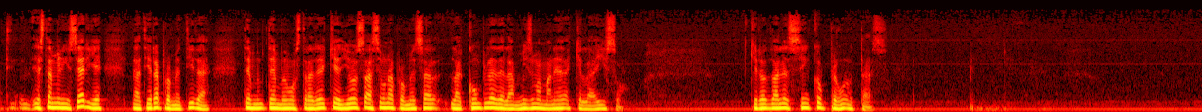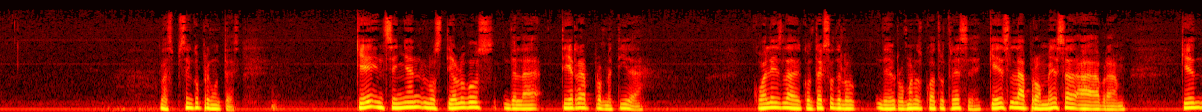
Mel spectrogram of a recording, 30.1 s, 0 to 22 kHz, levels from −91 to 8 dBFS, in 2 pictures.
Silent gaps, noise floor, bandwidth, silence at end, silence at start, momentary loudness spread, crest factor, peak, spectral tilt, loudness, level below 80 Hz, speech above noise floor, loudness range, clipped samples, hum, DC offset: none; -51 dBFS; 13 kHz; 0 s; 0 s; 9 LU; 16 dB; -8 dBFS; -7.5 dB/octave; -22 LUFS; -58 dBFS; 30 dB; 6 LU; under 0.1%; none; under 0.1%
